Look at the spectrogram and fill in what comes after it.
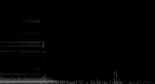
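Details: Home circuit breaker gives a loud harsh electrical buzz, under half a second, when the upstairs electric heat kicks on, still present after the compressor was replaced; owner unsure if electrical or HVAC.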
